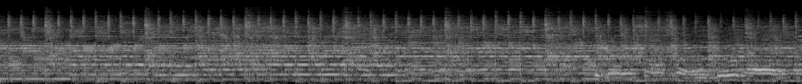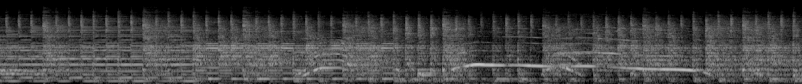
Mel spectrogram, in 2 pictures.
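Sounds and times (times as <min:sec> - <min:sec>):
synthpunk music: 0:00.0 - 0:16.0
person singing into microphone: 0:05.9 - 0:08.4.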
